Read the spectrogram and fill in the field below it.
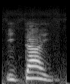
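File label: "itai", Japanese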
